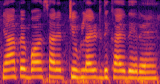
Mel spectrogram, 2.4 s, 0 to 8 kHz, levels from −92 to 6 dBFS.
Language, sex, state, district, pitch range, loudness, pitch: Hindi, female, Jharkhand, Deoghar, 245-265 Hz, -13 LUFS, 255 Hz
